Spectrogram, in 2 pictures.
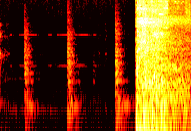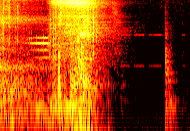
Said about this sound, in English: Well, while you're busy trying to play garden detective, I'm gonna open the other door.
